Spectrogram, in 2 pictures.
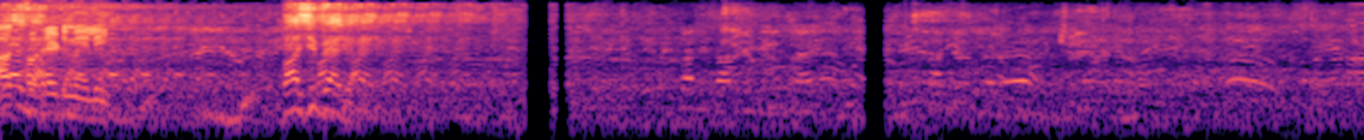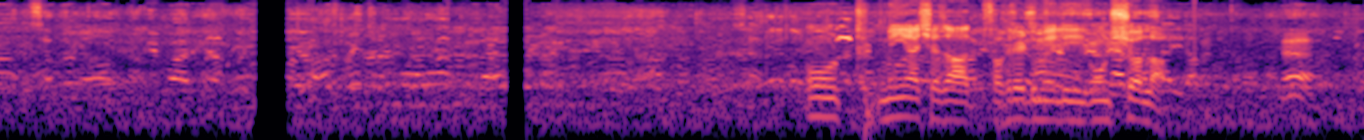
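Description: A large outdoor crowd murmurs and chatters throughout.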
